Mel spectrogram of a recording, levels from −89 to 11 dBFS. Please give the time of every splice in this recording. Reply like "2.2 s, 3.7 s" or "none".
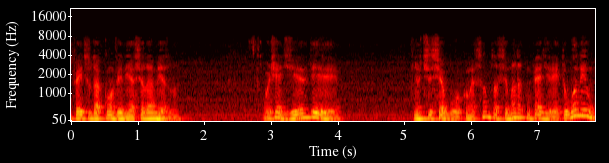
none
